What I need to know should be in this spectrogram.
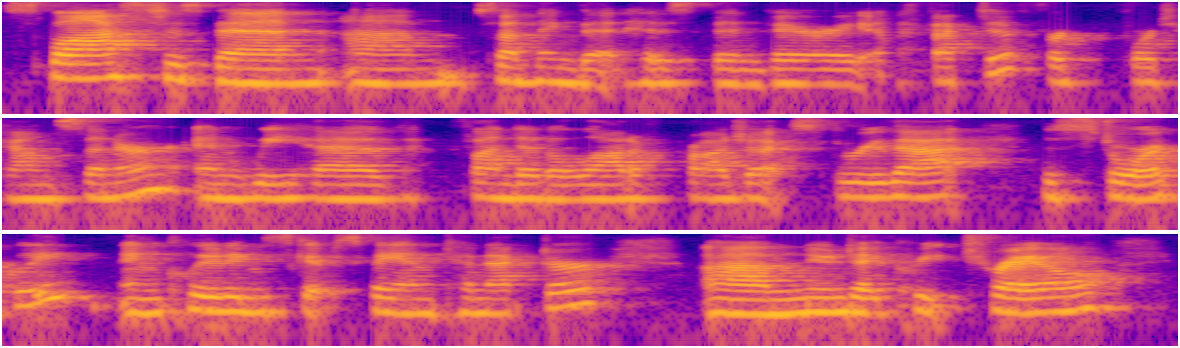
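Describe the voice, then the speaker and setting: A woman speaks at a fairly slow pace in a fairly low pitch, with fairly even intonation and audible room echo. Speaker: event host. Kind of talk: meeting introduction. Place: home room. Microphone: video call.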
